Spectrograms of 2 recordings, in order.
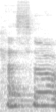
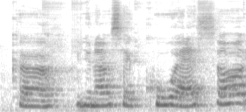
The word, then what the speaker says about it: queso: So you never say queso, you say queso, because it's a Q-U-E, just like it was with guerra, yeah, guerrero. So G-U-E and Q-U-E, it's gonna give you a sound, ge and ke.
